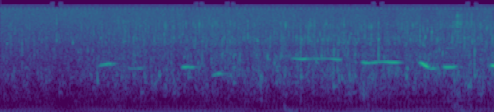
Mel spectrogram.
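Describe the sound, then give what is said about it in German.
A flowing brook gives off a faint, continuous trickling and gurgling, soft and watery, with small irregular splashes rising now and then above the quiet babble. “Dort drüben fließt ein Bach.”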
